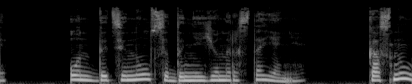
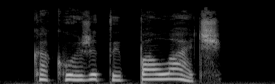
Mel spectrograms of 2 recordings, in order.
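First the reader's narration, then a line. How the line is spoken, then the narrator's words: Tearful. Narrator (Russian): сказала она сквозь слезы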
